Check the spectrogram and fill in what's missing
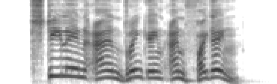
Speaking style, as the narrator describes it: shouted the blue men cheerfully

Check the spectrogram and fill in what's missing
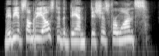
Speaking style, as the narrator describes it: she shouts again

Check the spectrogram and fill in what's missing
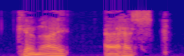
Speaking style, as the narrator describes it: gasped Shadow

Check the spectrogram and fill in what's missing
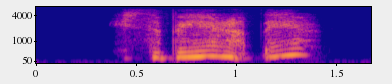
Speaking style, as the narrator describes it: Aidan whispered to Roger

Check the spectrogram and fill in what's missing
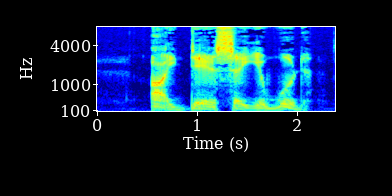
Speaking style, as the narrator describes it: snarled O'Glook

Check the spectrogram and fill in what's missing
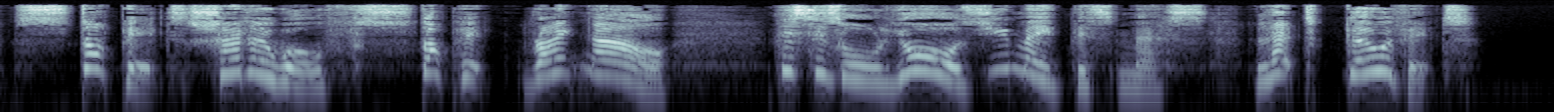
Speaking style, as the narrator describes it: she exclaimed

